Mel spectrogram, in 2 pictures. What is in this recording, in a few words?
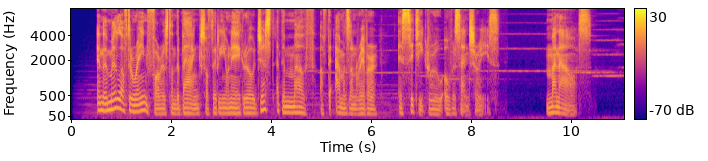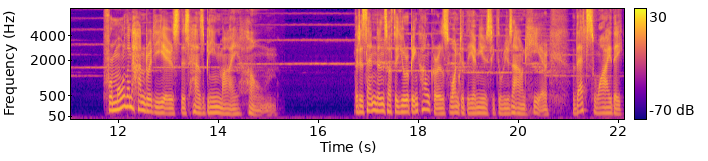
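voiceover, Doku, English US; Teatro Amazonas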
